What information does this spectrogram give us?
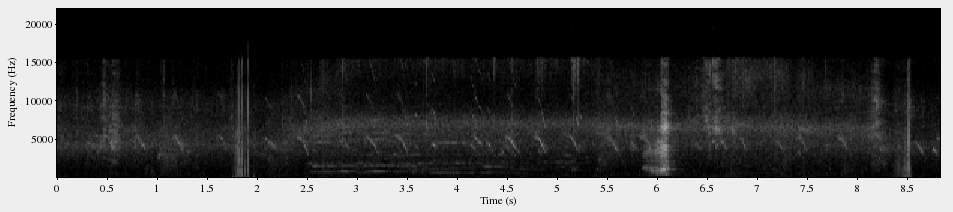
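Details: Baby chickens feed near the coop at dusk, guided by a free-range mother hen. Quick, high, downslurred peeps run continuously, a wavering lower tonal call sounds in the middle, and two sharp knocks cut in.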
